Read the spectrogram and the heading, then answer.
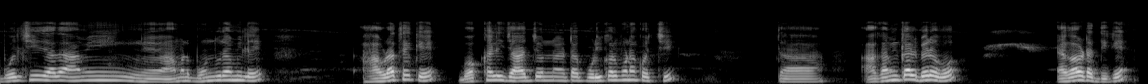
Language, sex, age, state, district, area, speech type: Bengali, male, 18-30, West Bengal, Howrah, urban, spontaneous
